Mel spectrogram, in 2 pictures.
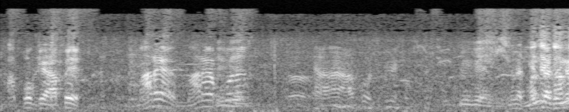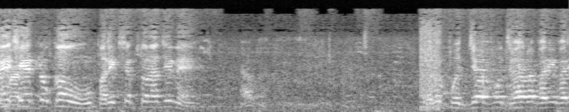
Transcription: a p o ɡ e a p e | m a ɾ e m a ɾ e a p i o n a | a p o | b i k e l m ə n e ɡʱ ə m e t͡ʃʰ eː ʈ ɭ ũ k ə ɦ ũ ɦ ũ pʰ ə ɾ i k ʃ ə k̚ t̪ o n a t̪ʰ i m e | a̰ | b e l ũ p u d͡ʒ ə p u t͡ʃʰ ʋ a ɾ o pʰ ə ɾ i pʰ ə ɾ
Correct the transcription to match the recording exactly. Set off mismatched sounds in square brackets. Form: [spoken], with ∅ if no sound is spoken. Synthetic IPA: a p o [k] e a p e | m a ɾ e m a ɾ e a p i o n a | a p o | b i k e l m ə n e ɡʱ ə m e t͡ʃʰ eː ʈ [l] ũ k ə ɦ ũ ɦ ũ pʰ ə ɾ i k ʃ ə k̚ t̪ o n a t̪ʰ i [n] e | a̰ | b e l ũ p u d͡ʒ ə p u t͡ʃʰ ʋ a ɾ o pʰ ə ɾ i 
